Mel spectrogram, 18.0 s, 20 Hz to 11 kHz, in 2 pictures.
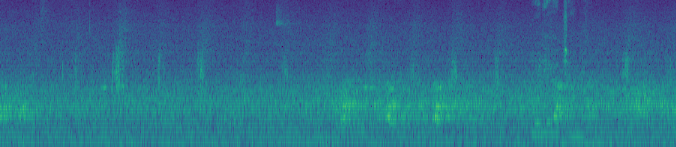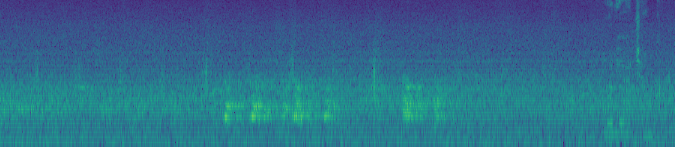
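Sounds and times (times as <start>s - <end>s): distant city hum: 0.0s - 18.0s
dog barking: 4.4s - 6.7s, 11.9s - 13.7s, 14.3s - 15.2s.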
